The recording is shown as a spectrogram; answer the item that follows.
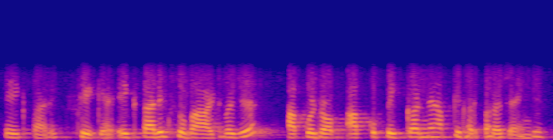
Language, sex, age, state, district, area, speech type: Hindi, female, 30-45, Madhya Pradesh, Jabalpur, urban, conversation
